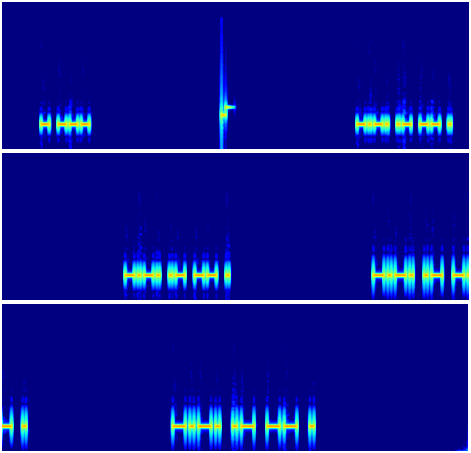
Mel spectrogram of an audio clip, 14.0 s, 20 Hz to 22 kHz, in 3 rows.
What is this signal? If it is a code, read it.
Morse code, heard as a keyed tone, about 38 wpm, 700 Hz. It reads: TO CAME CAME CAME CAME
